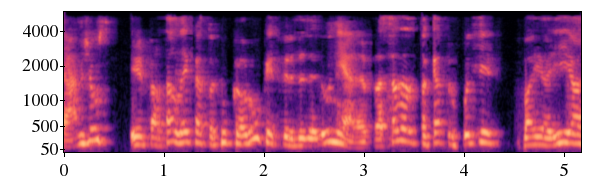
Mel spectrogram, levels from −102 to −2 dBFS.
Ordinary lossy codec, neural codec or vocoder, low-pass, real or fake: AAC, 24 kbps; none; 5.4 kHz; real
